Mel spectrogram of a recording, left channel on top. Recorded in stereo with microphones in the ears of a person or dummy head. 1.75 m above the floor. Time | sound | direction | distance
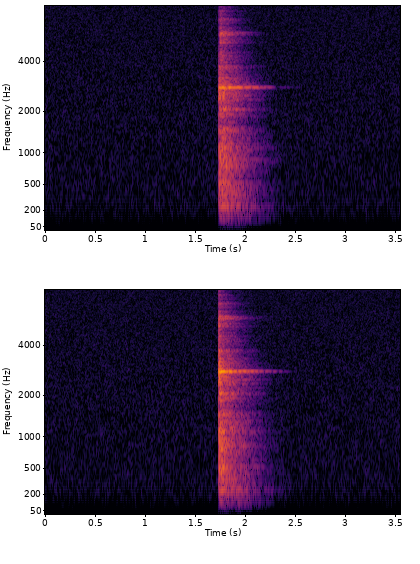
1.7 | a piano | 35° right (ahead or behind) | 1.3 m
